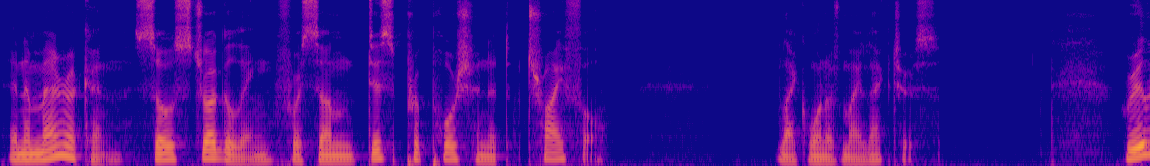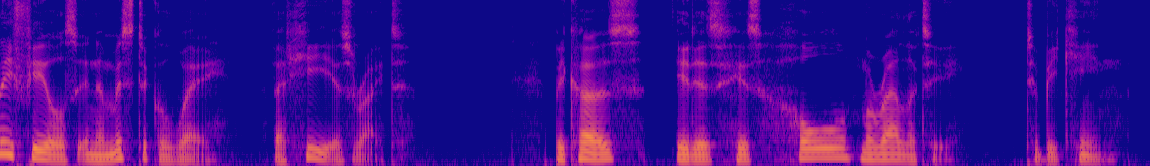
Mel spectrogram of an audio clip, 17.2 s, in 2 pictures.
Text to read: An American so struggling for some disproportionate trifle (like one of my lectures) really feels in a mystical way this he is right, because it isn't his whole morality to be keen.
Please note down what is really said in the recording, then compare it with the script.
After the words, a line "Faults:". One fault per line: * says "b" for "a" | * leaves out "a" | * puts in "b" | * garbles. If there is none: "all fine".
An American so struggling for some disproportionate trifle (like one of my lectures) really feels in a mystical way that he is right, because it is his whole morality to be keen.
Faults:
* says "that" for "this"
* says "is" for "isn't"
